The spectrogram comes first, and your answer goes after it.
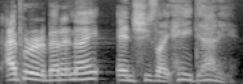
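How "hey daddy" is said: mock whisper. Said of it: "she whispers".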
